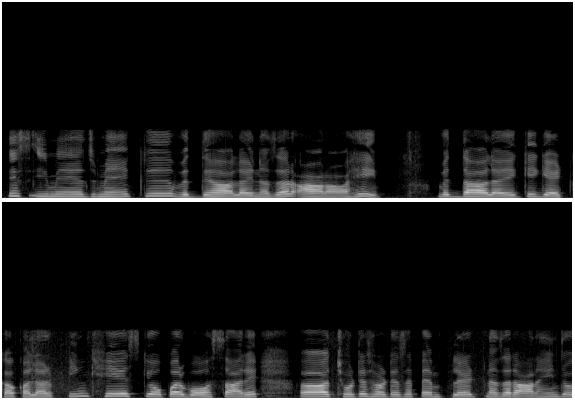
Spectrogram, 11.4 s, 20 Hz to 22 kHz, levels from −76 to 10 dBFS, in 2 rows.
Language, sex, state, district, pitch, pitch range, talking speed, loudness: Hindi, female, Bihar, Gaya, 230 Hz, 215-250 Hz, 160 wpm, -23 LUFS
